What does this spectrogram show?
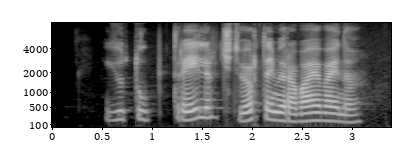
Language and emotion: Russian, neutral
